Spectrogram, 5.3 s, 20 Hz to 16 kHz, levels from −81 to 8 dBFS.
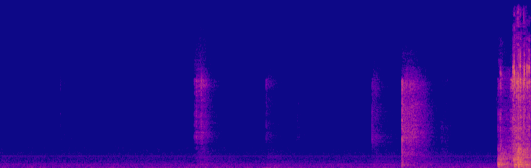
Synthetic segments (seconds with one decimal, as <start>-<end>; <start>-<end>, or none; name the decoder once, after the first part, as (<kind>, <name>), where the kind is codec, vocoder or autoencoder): none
